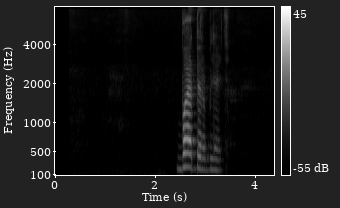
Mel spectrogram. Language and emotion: Russian, angry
